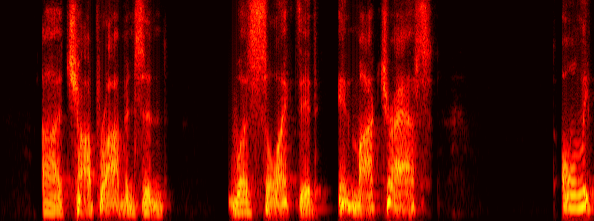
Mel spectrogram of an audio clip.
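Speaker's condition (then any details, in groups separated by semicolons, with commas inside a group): Vocal cord surgery recovery; doctor approves talking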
